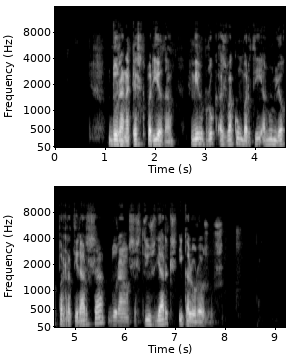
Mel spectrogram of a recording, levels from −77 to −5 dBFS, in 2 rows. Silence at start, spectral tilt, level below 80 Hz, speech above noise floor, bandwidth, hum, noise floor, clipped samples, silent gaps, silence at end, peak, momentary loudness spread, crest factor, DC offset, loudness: 0.8 s; -4.5 dB/octave; -62 dBFS; 50 dB; 11 kHz; none; -73 dBFS; under 0.1%; none; 0.95 s; -2 dBFS; 12 LU; 22 dB; under 0.1%; -23 LUFS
